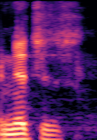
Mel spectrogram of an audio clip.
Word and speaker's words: niche: What made you kind of get into find your niches or niche, depending on how you say it.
